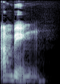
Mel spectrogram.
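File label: "ambin", Malay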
